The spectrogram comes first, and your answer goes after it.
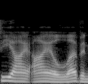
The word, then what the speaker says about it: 㓾: For example, the vernacular character Xi, pronounced CII11 in Hakka, means to kill.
